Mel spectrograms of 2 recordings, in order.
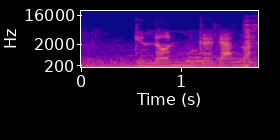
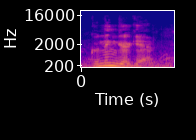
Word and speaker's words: Ginnungagap: Ginnungagap. Gunungagap. Gunungagap. Gunungagap. Sometimes the G is pronounced like a Y almost at the beginning of words.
